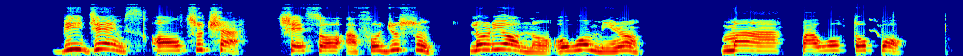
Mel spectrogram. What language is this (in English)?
Yoruba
